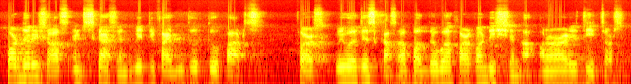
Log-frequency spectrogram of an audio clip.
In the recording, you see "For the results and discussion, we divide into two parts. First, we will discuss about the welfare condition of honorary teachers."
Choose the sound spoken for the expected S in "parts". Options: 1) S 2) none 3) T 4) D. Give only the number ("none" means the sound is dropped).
1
